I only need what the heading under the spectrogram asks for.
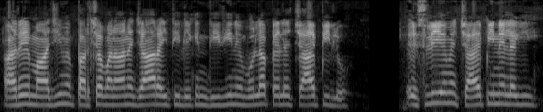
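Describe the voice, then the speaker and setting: A woman's voice: high voice, flat delivery, a little fast, a bit bright, dry recording, studio quality. A woman voicing a polite, apologetic young daughter-in-law in a cartoon story.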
